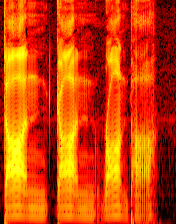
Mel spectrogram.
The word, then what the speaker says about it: Danganronpa: But like, if you think of how Japanese A's are pronounced, they're like, ah. So it'd be like, Danganronpa.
